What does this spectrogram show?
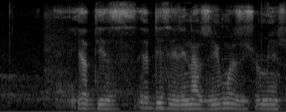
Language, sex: Venda, male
